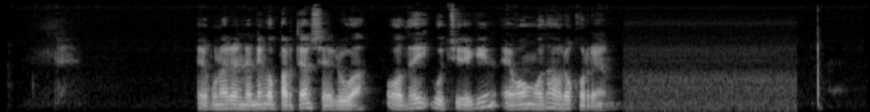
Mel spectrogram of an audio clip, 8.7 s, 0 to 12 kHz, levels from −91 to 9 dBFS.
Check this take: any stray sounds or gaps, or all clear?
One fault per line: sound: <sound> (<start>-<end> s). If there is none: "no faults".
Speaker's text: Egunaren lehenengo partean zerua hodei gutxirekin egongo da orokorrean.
no faults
